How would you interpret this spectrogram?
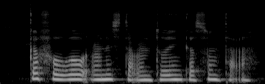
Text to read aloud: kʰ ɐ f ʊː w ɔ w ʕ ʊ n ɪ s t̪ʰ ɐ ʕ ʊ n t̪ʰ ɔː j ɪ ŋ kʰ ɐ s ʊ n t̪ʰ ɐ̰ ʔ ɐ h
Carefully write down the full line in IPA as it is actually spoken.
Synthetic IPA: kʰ ɐ f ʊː ɣ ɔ w ʕ ʊ n ɪ s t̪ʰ ɐ ʕ ʊ n t̪ʰ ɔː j ɪ ŋ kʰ ɐ s ʊ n t̪ʰ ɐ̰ ʔ ɐ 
